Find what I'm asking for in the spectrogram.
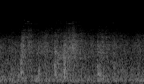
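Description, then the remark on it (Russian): A train rolls steadily along the rails, its continuous rumble broken by rhythmic clacking bursts from the wheels. The sound is even, with no voices. “Нравятся поезда?”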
